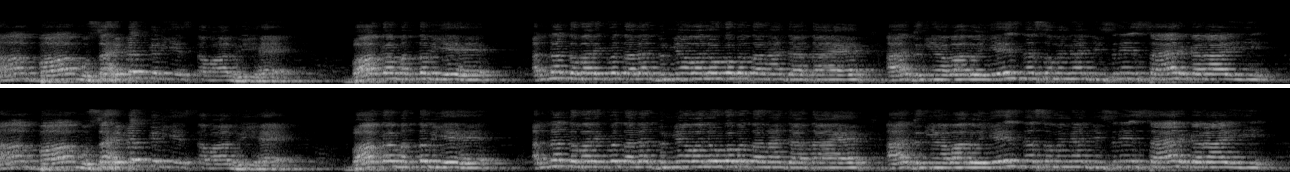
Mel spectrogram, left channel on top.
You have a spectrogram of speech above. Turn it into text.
با مصاحبت کے لیے استعمال ہوئی ہے۔ با کا مطلب یہ ہے اللہ تبارک و تعالیٰ دنیا والوں کو بتانا چاہتا ہے، آئے دنیا والوں یہ نہ سمجھنا جس نے سیر کرائی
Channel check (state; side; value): normal; both; correlation 0.50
